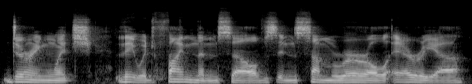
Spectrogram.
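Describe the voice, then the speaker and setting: A man narrating a literary audiobook in a measured, deliberate, dramatic style. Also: deep voice, steady tone, bright, forceful tone, clean tone.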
